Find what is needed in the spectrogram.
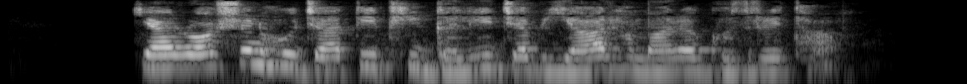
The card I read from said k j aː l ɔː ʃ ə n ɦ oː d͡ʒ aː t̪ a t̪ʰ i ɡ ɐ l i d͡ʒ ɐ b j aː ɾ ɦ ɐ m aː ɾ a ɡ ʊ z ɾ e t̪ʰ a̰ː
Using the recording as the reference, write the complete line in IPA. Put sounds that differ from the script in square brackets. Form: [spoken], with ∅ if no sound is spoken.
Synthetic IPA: k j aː [ɾ] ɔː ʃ ə n ɦ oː d͡ʒ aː t̪ [i] t̪ʰ i ɡ ɐ l i d͡ʒ ɐ b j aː ɾ ɦ ɐ m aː ɾ a ɡ ʊ z ɾ e t̪ʰ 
